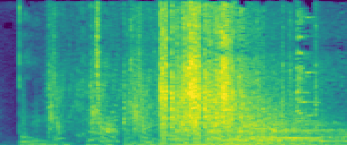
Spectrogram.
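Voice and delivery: ordinary talk, nothing marked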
